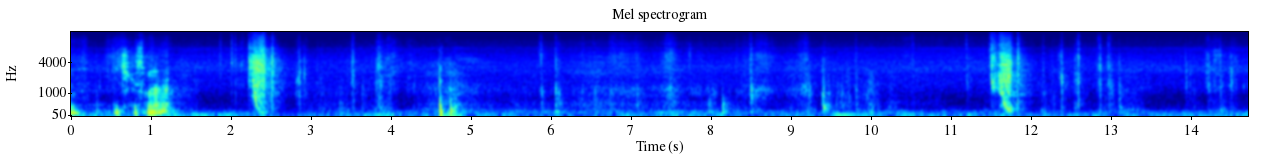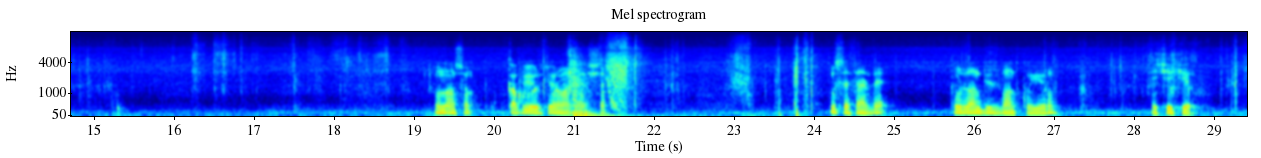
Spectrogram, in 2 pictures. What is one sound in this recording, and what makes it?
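Masking tape rips as it is pulled off a roll.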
